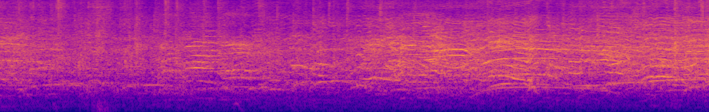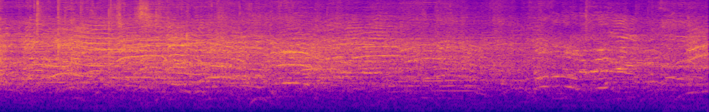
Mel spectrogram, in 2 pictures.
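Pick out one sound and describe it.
A crowd cheers and shouts in response.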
